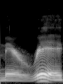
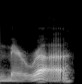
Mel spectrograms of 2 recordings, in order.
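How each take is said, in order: First: The vowel after the R is short I. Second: The vowel after the R is a schwa. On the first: "Instead of saying meri" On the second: "can we change the I for a schwa? ... can we say mera?"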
